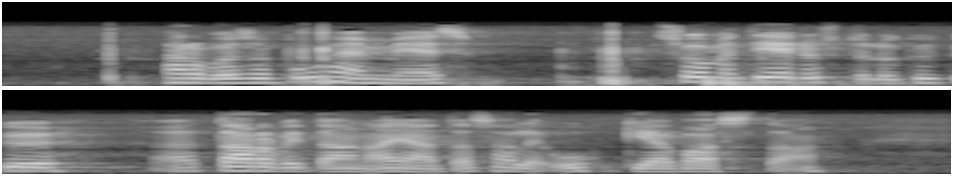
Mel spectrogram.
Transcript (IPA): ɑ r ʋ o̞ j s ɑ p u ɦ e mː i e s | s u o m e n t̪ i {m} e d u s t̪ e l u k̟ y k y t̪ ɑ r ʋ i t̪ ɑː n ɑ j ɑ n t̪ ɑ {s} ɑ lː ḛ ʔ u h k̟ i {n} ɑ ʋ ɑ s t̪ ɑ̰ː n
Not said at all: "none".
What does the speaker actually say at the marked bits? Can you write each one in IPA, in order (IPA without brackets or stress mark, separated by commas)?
none, s, none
